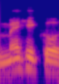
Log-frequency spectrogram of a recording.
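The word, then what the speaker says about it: México: which really the pronunciation of Mexico is Mexico, right? Right. Because the X is sh, right?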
